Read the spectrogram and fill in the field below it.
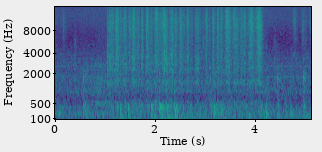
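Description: A stiff brush scrubs and swishes across rough paper.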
